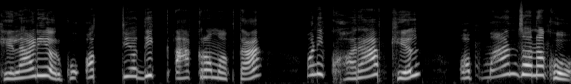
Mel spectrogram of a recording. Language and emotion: Nepali, disgusted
